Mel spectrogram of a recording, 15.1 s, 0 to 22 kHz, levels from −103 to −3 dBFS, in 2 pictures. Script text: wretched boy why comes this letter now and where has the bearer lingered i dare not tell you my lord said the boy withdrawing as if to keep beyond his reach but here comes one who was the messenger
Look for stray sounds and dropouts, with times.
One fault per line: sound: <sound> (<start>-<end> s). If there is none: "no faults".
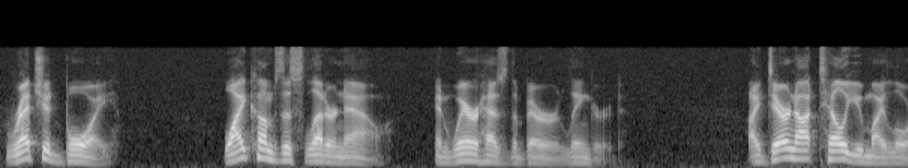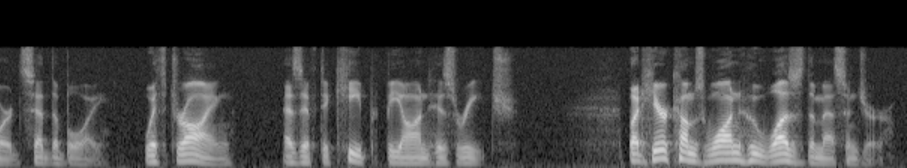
no faults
